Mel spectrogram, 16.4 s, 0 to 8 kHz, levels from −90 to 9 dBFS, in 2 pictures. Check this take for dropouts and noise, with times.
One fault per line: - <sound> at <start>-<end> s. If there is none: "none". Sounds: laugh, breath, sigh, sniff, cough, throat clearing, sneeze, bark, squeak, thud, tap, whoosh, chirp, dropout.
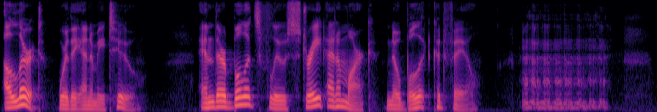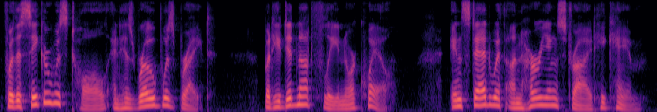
- laugh at 6.5-7.7 s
